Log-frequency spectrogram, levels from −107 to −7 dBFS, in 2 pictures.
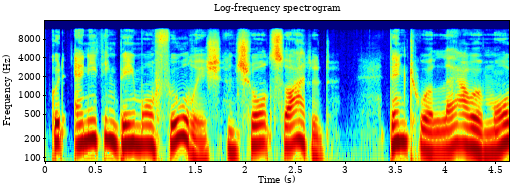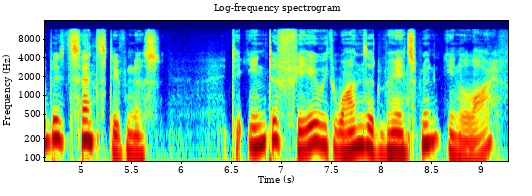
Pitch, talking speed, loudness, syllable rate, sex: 150 Hz, 135 wpm, -16 LUFS, 4.9 syllables/s, male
